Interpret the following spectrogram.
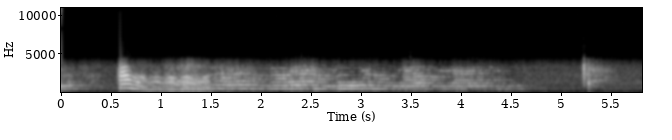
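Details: Indoors, the 12-year-old Siberian Husky Tuscany lets out a howl that swoops sharply down, then holds a wavering, slightly warbling tone for about three seconds before fading; a brief click follows near the end.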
